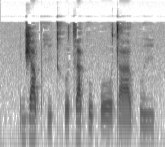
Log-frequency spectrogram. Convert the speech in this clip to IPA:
d͡ʒ a˦ pʰ i˨ kʰ ʊ˨ t͡s a˦ k u˨ p oː˨ t aː˨ kʷ i˦

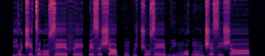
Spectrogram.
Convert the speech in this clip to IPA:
j o˦ d͡ʒ e˦ d ə˨ l o˧ z eː˦ f eː˨ k͡p e˨ z ə˨˦ ʃ aː˧ kʷ ũ˨ p ɨ˦ t͡ʃ o˨˦ z eː˧ b iː˨ ŋ ɔ˦ ɗ ũ˨ d͡ʒ ɛ˧ z i˧ ʃ aː˨

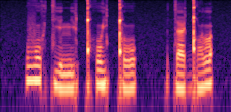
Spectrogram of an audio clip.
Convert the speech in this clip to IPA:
v o˥ x tʲ æ˩ nʲ ɒ˩˧ ǃʰ o˧˥ j ǃ o˩˧ | t æ˩ ɡ͡ǃ ɒ˧˥ l

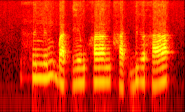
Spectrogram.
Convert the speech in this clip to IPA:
h ɨ˧ n ɨ˧˥ n ɓ a˨˩ t̚ ɣ e˧ w h aː˧ ŋ h a˨˩ k̚ ɓ i˧ ə̯ h aː˧˥

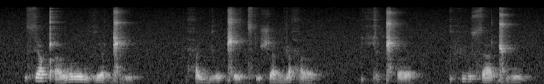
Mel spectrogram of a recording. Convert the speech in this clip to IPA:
s i˦ qʼ e˨ w o˦ ŋ u˦˨ ɣ e˦ ɐ̯ ɡ͡ǁ ɯ˨ | ħ i˨ bʲ ʌ˦ ŋ ǁ e˨ t͡sʼ i˨ ʃ a˦ bʲ ɯ˦ ħ ʌ˨ | ç ʌ˦ ǁʰ ʌ˨ | fʲ u˦ s a˦ ɡ͡ǁ u˦

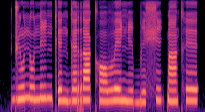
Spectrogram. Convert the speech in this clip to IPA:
d͡ʒ ũ˨˦ n u˨ n iː˦ ŋ kʼ e˨ ŋ ɡ ɛ˨ r a˦ kʰ ɔ˨ β e˦ ɲ i˨ b i˨ ʃ i˦ k͡p ã˦ kʰ ɪ˦

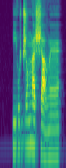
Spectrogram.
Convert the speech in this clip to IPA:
j u˧ d͡ʒ ɔ˦ ŋ a˦ ʃ a˦˨ v ɛ̃˧

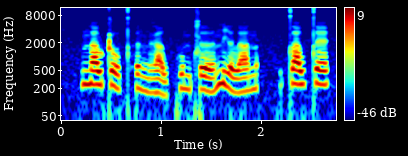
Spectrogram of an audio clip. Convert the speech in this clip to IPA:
n a˧ w ʈ o˨˩˦ t̪ʰ ə˨˩ ŋ ɣ a˨˩˨ w k u˨˩ m c əː˨˩˦ n i˨˩ ə̯ l a˧ n | t̪ a˧ w t̪ ɛ˧

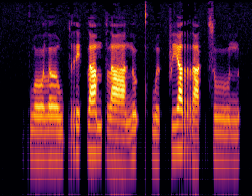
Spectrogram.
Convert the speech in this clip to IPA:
k w oː˧ l ɤː˧ w p r i˦˥ t̚ l a˥˩ m p l aː˨˩ n u˥˩ ʔ kʰ w ɯ˨˩ k̚ f i˥˩ a̯ r a˨˩ k̚ s u˧ n

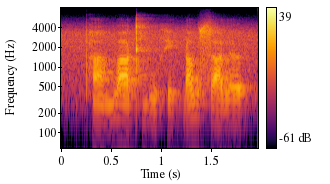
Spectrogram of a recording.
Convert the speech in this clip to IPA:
pʰ ã˧ m w a˧ kʰ j u˨˩ h e˨ k̚ a˦ w s a˧ l ə˧

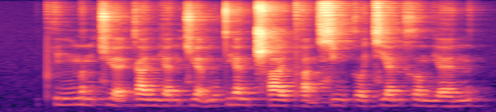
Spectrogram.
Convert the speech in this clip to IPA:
pʰ i˧˥ ŋ n̪ ə˧˥ n t͡ɕ ɥ ɛ̰˨˩ k a˥˩ ɪ̯ m j ɛ˧˥ n t͡ɕ ɥ ɛ̰˨˩ m u˧˥ t̪ j ɛ˥˩ n ʈ͡ʂʰ a˥ ɪ̯ pʰ a̰˨˩ n ɕ i˥˩ ŋ k ɤ˧˥ t͡ɕ j ɛ˥ n x ɤ˥˩ n̪ j ɛ˧˥ n

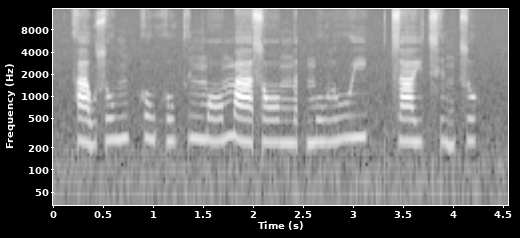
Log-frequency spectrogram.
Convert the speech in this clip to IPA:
t̪ʰ aː˨˩ w s o˧ w ŋ ɪ˥ k̚ h o˨ w h o˨˧ w t̪ʰ ɪ˧ ŋ m ɔː˨˥ m aː˨ s ɔː˨ ŋ ɐ˨ t̚ m o˧ w l uː˥ j | t͡s aː˨ j t͡sʰ ɪ˨˩ ŋ t͡s ʊ˧ k̚

